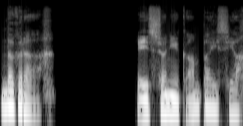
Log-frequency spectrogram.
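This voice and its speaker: A man in his twenties playing an obsessive, jealous young stalker in an intimate voice drama, coaxing softly with long pauses. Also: on the low side, no room sound, studio quality. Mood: pleading, eerily gentle. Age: 20s. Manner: soft, coaxing, brooding delivery with drawn-out pauses. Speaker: voice actor. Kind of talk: intimate Japanese voice drama, addressed to the listener.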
